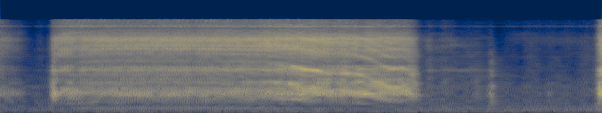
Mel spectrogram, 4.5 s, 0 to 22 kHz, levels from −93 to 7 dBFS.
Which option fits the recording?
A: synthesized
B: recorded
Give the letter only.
A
